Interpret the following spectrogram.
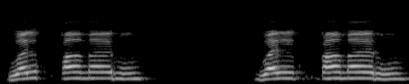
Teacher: व की जबर जो है व लाम से फौरन मिल जाएगी लंबा नहीं करेंगे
